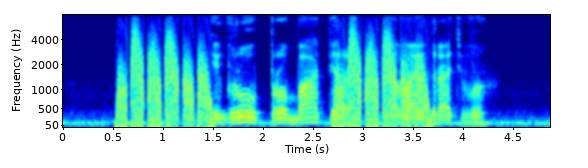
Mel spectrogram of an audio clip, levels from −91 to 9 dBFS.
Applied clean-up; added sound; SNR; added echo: none; Scratching (performance technique); -4 dB; none.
